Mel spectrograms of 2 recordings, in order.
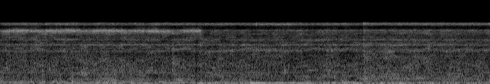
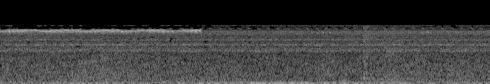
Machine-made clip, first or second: first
